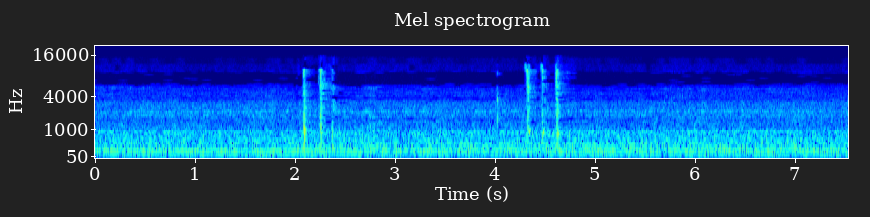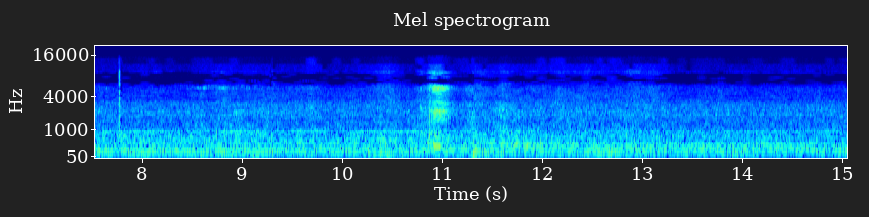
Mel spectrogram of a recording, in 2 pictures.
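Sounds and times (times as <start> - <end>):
faint hum: 0.0 - 15.0
small sharp clicks: 2.1 - 2.4, 4.0 - 4.8.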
